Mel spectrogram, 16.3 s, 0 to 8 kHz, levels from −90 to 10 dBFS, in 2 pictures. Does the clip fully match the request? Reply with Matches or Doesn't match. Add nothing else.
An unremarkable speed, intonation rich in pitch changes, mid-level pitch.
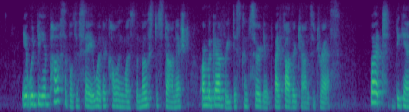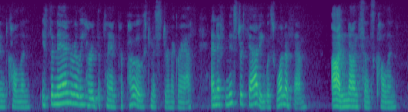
Matches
